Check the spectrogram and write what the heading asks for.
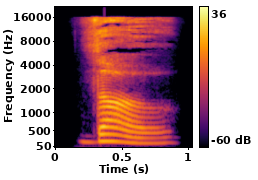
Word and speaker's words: though: ويمكن أيضا أن يصبح صامتا لما تأتي جي اتش بعد حرف متحرك مثل high daughter though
